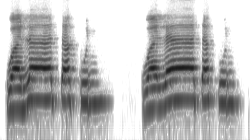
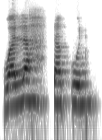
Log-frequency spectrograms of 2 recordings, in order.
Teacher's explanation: Penambahan huruf ha, ni ha bulat lah ha, ketika menyambung bacaan · Ada bunyi punya ha tu, walah. Dia nak lepaskan lam tu, dia jadikan ha.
